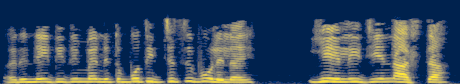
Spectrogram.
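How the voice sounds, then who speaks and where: A woman's voice: high voice, fairly even intonation, moderate pace, no echo, muffled recording, close to an everyday voice. A woman voicing a naive, childlike young house maid who talks in a simple, colloquial, innocent way. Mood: meek. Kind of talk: animated story voice acting.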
